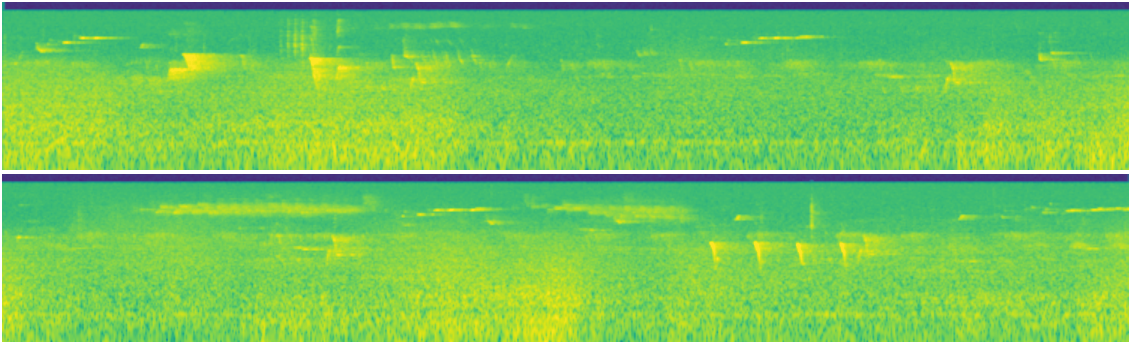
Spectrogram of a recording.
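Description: Birds chirping, short high calls scattered throughout, over steady background noise. A quick run of four or five sharp clicks near the end is the loudest sound.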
